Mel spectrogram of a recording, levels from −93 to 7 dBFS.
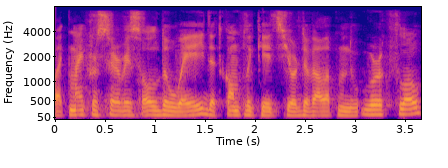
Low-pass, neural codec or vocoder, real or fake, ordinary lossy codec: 7.2 kHz; none; real; AAC, 32 kbps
